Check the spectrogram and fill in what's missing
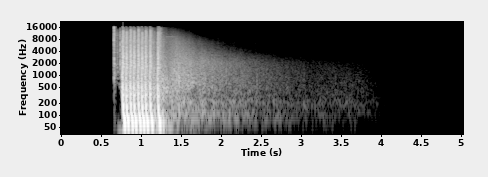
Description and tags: Submachine gun automatic fire
Made in ableton live, layered sub machine gun sound. Processed.
38, arms, fire, firearm, firing, gun, gun-shot, machine, military, rifle, shell, shoot, shooting, shot, sub, war, weapon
